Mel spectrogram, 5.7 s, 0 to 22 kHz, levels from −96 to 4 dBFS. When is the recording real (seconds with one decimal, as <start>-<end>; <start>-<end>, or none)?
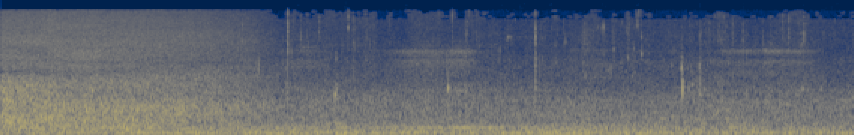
0.0-5.7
